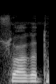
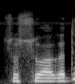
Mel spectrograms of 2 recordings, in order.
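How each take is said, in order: First: स्वागत starting straight on "sva"; स्वागत with no "su" before it; correct form. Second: सुस्वागत with an extra "su" in front; सुस्वागत with the doubled opening; wrong form. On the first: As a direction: say स्वागत as "svaa-gat". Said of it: "स्वागत होता है". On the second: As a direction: say सुस्वागत as "su-svaagat". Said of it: "सुस्वागत नहीं". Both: Shown as a demonstration.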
